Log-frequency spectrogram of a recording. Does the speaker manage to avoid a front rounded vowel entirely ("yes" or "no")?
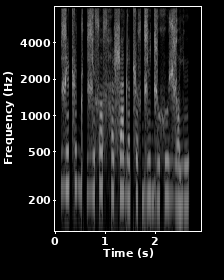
yes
